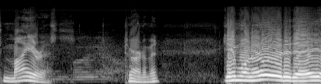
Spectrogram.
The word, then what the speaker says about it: Miras: christi myras classic tournament i've been saying mirrors and i found out from the press box folks here that's a mispronunciation it's my rest tournament game one earlier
